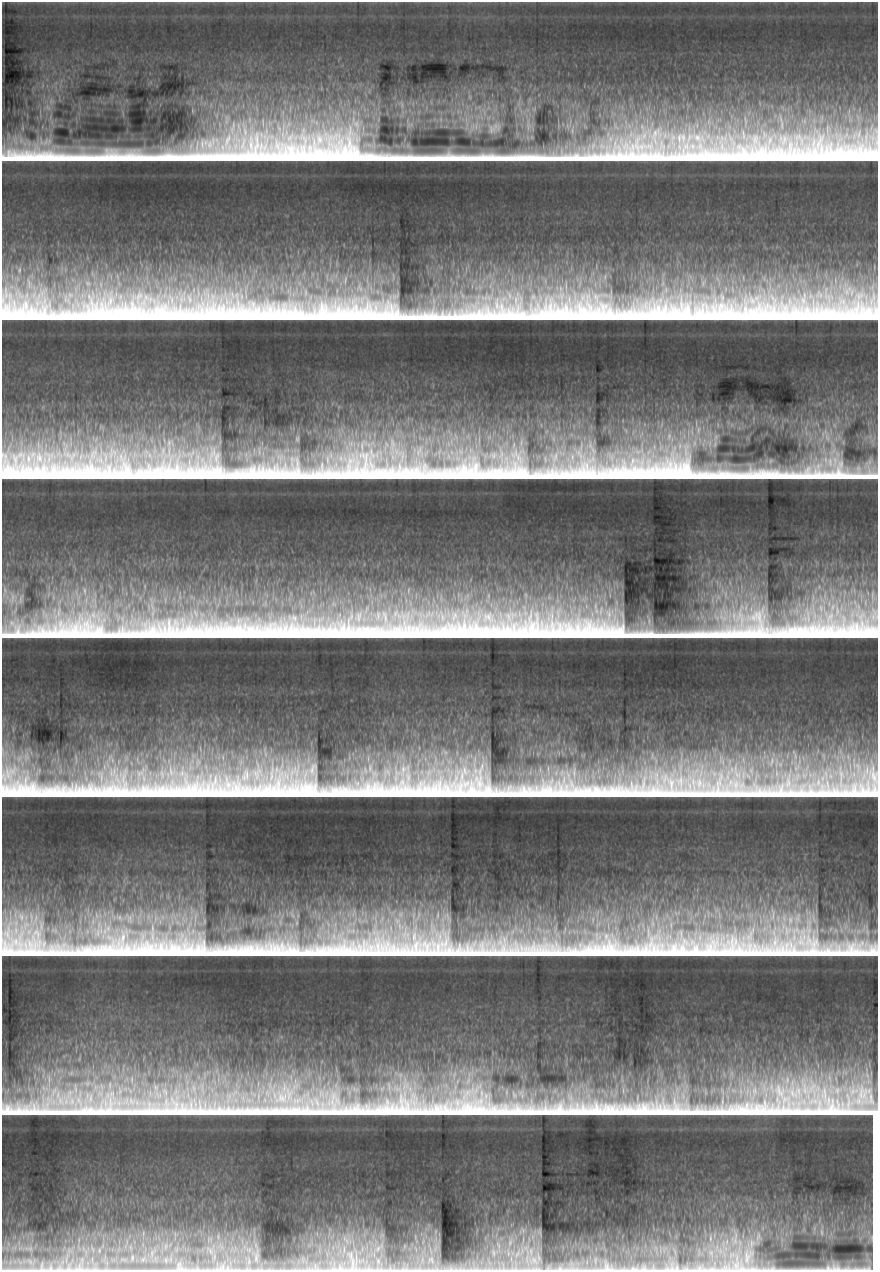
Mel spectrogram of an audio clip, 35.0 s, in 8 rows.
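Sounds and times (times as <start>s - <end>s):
eggplant frying in oil: 0.0s - 35.0s
spatula scraping pan: 9.6s - 12.0s, 16.2s - 35.0s.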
